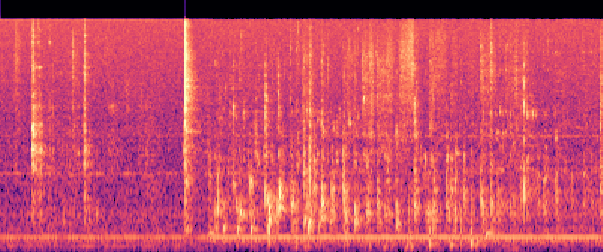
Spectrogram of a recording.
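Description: Single-serve coffee maker brewing: a sharp click about two seconds in, then a steady hum while water trickles and gurgles into the cup.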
